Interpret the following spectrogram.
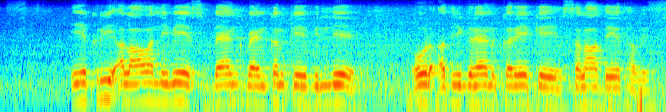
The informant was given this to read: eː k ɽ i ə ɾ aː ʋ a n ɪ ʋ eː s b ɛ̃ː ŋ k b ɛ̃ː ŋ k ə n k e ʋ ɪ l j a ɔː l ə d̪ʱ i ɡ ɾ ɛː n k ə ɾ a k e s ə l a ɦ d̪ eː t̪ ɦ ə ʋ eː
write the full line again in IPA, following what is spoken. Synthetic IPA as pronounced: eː k ɾ i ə l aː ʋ a n ɪ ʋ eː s b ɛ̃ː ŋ k b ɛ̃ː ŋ k ə n k e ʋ ɪ l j e ɔː ɾ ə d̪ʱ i ɡ ɾ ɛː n k ə ɾ e k e s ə l a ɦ d̪ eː t̪ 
